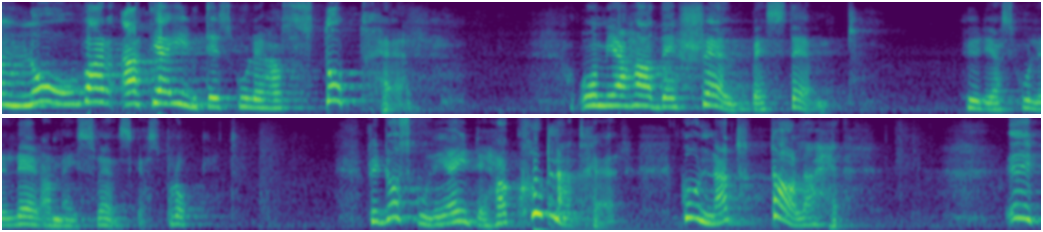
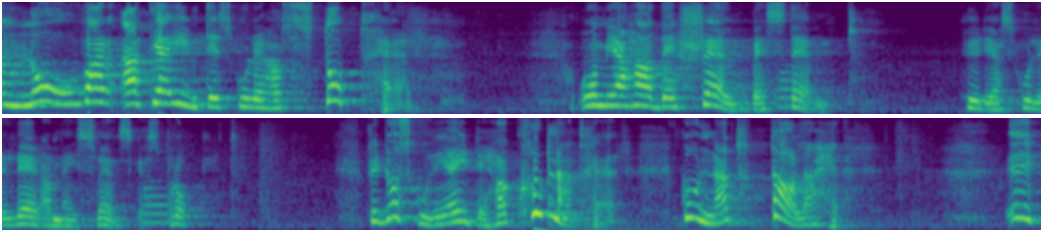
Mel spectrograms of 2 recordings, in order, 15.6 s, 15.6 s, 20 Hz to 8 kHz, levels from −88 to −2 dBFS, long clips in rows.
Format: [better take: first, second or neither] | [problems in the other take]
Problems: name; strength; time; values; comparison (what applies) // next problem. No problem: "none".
first | background sound (Brass instrument); 20 dB below the speech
